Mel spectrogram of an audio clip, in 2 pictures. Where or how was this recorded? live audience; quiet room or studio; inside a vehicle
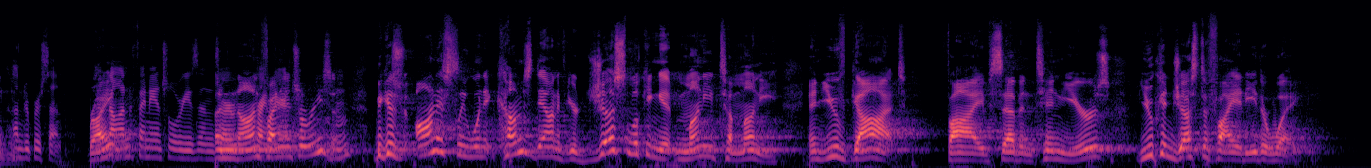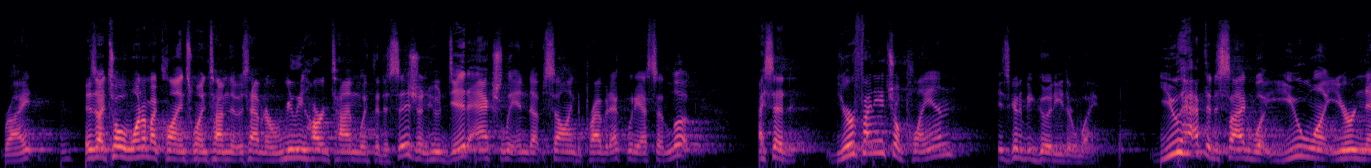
live audience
